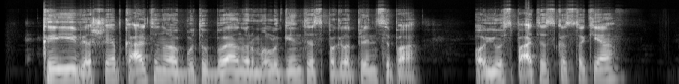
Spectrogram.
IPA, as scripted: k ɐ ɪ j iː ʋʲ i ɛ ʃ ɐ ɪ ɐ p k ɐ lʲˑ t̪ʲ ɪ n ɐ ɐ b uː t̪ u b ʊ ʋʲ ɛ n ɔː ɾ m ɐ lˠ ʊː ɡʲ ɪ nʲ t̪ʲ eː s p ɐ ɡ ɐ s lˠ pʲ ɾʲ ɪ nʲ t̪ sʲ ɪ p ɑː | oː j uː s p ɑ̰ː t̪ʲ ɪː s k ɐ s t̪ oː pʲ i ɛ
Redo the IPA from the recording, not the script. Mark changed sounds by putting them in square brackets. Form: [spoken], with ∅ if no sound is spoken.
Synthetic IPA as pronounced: k ɐ ɪ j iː ʋʲ i ɛ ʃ ɐ ɪ ɐ p k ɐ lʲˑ t̪ʲ ɪ n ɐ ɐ b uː t̪ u b ʊ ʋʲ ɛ n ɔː ɾ m ɐ lˠ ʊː ɡʲ ɪ nʲ t̪ʲ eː s p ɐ ɡ ɐ [∅] lˠ pʲ ɾʲ ɪ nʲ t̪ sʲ ɪ p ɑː | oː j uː s p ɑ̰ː t̪ʲ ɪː s k ɐ s t̪ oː [kʲ] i ɛ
